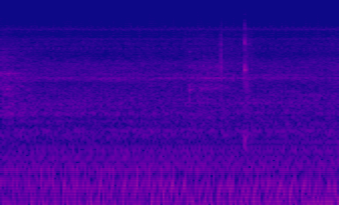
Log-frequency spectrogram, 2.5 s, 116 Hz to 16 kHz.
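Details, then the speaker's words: 2004 Mercury Grand Marquis GS, 4.6 Ford modular V8, 41,342 miles, just started: deep, steady low rumble with an even beat and no ticking or knocking; healthy smooth V8 idle. "Nice and reliable. Adequate power. V8 sounds."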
